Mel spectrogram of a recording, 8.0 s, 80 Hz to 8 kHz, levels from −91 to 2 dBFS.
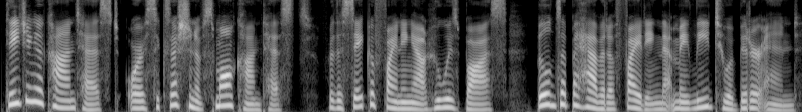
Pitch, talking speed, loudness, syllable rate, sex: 195 Hz, 230 wpm, -20 LUFS, 5.3 syllables/s, female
